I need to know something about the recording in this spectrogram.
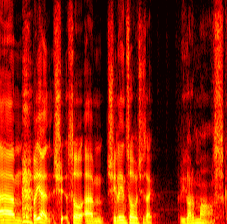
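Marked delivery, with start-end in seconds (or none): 3.5-4.6 put-on posh old woman voice, quieter. Retelling an older woman asking whether they have a mask: imitating a posh old woman. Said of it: "she's very, like, you know, posh".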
